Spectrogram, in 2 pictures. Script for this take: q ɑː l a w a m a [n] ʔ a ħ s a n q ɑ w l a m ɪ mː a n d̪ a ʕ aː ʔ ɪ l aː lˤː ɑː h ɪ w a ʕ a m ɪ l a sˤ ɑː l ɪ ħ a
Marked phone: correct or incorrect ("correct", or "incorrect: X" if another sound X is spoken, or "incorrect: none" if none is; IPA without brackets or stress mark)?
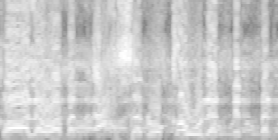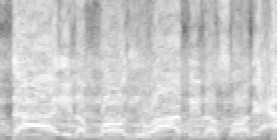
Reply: correct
